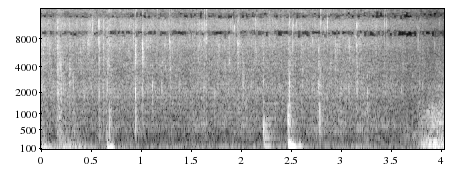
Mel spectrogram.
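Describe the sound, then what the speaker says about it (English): Beef sizzles and fries in a pan, a faint steady hiss with a few soft stirring knocks and taps scattered through. "while my beef is cooking away nicely"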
